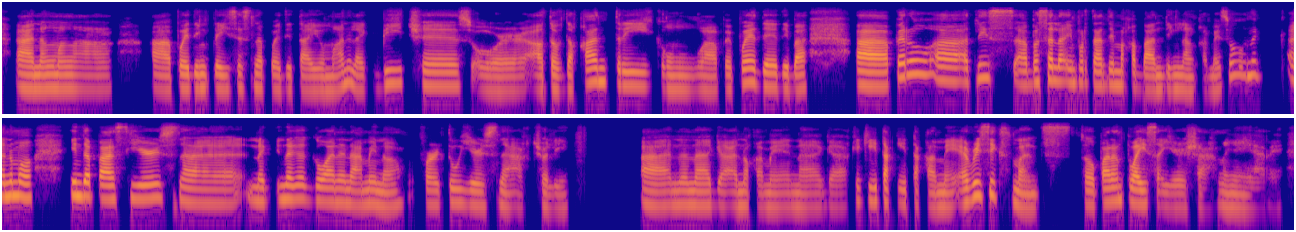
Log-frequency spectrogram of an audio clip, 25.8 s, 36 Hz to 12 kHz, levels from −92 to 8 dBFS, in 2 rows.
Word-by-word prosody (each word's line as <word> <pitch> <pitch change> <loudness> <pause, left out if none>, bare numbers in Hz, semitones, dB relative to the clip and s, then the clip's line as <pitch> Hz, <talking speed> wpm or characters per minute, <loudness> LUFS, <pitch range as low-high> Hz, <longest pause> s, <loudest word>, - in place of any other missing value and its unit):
ah, 140 -1 +6
ng 140 0 +1
mga, 140 0 -2 0.7
ah, 130 -1 +3
pwedeng 140 0 0
places 135 0 -3
na 140 - -2
pwede 135 0 -5
tayong 125 -1 -3
mag 135 +6 -4
ano, 185 - -3
like 130 -1 -4
beaches 160 -2 -1
or 130 -1 -4
out 135 -1 -1
of 130 - 0
the 135 - 0
country 170 -5 +1
kung, 135 -1 -6
ah, 130 0 -2
pwe-pwede, 160 +1 +2
'di 140 -1 -3
ba?" 140 +1 +2 0.5
Ah, 160 -1 +9
pero, 285 - +3
ah, 205 -3 +4
at 190 - -1
least, 240 -1 0
ah, 170 -1 +2
basta 190 +4 +3
lang 200 -1 +2
importante 180 -3 0
maka-bonding 135 -4 -1
lang 125 -1 -4
kami, 130 +2 -10
so 260 - -3
nag 275 0 -3 0.2
ano 215 -2 +2
mo, 210 - +6 0.5
in 220 - +6
the 215 - +8
past 180 -2 +6
years 190 +1 +2
na 165 -3 0 0.6
nag 165 -1 -2
nagagawa 175 -3 +2
na 155 - 0 0.2
namin 140 -1 -2
'no, 130 +2 -4 0.2
for 140 -1 -1
two 155 - -3
years 135 -2 -1
na, 130 -3 -5
actually. 115 -2 -8 0.8
Ah, 135 -2 +2
na 140 0 -3
nag-aano 135 -1 -2
kami 125 0 -8
nagakikita-kita 125 +6 -4
kami 125 +1 -2
every 155 +9 +5
six 220 -5 0
months. 120 -5 -4
So, 140 - +1
parang 165 +2 +3
twice 145 -5 +4
a 130 - -4
year 120 -1 -6
siya - - -3
nangyayari. 115 -3 -9
140 Hz, 165 wpm, -25 LUFS, 130-170 Hz, 0.8 s, Ah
